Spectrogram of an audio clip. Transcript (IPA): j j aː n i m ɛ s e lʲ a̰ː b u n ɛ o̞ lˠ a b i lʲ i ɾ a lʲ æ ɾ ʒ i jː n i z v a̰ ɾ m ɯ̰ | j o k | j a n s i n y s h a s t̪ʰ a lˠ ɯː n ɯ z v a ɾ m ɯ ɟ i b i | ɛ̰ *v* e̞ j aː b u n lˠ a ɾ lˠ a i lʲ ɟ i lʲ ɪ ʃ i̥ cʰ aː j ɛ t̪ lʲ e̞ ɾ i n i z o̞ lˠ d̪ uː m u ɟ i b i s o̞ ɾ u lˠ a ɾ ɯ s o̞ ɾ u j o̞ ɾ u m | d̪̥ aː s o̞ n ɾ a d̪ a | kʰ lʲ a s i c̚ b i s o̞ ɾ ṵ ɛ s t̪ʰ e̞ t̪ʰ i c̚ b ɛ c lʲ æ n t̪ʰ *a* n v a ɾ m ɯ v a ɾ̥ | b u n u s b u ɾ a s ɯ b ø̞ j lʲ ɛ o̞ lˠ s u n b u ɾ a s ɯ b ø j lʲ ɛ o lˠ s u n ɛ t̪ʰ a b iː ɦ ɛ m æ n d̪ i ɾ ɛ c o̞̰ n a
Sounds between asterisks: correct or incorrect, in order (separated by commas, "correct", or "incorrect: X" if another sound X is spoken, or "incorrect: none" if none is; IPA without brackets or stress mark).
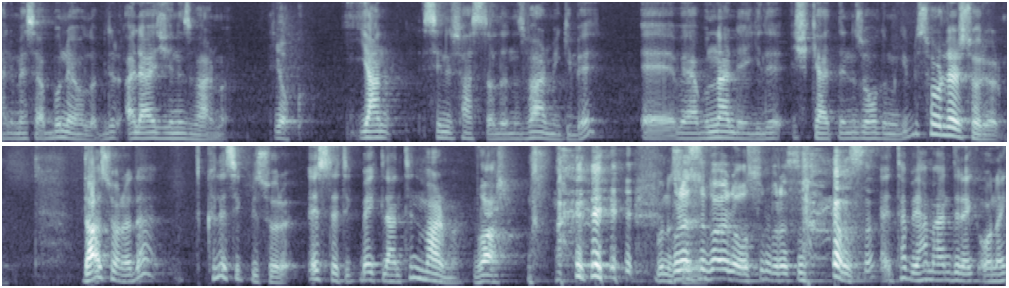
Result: correct, incorrect: i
